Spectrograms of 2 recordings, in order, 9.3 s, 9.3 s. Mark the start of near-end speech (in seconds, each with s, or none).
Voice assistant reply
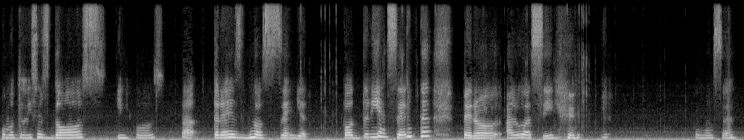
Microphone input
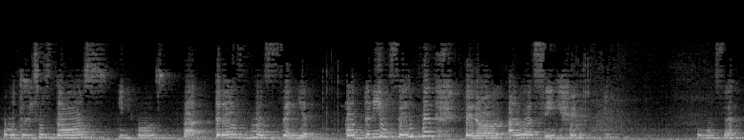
none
